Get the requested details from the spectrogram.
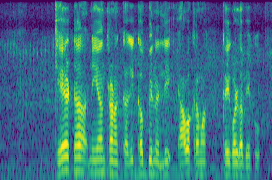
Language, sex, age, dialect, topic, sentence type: Kannada, male, 51-55, Central, agriculture, question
